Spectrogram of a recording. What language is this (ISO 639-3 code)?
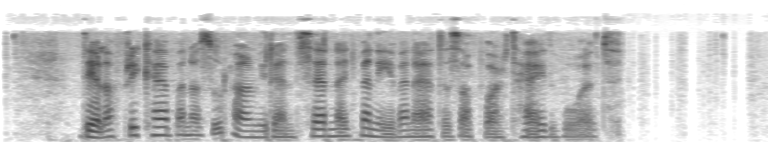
hun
